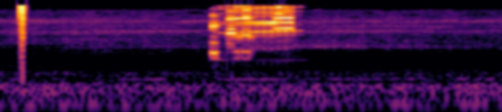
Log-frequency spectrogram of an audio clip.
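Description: A short electronic chime sounds.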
